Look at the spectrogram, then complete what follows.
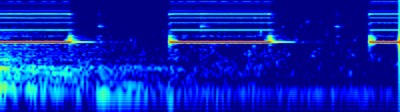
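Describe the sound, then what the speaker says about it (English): Microwave-style electronic beeps sound as an infusion finishes in modded Minecraft (SkyFactory One): two loud, steady half-second tones a second apart, with a third starting at the end, and quiet gaps between. "Like a microwave going off, which is kind of interesting."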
